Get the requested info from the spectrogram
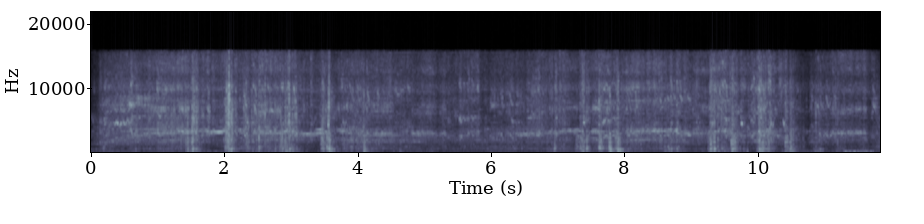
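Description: Electric radio-controlled monster trucks racing on dirt: a steady high motor-and-gear whine, with scattered knocks and crunches from the tyres and chassis over the dirt.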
